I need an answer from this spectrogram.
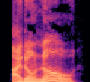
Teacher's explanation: the stress is on don't, not on I or no. That's what gives English its rhythm and music.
